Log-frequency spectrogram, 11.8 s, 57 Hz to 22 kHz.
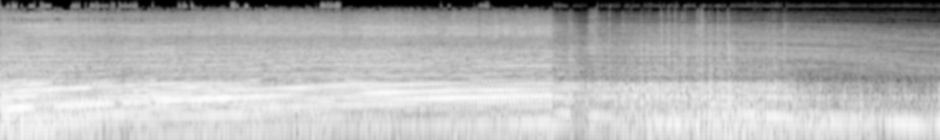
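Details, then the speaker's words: Ford Mustang "Godzilla" 7.3L V8 full-throttle dyno pull during tuning, about 413–416 hp with consistent runs; strong, clean pull climbing steadily then easing off evenly, no misses or knocks; judged a healthy engine. "so i'd have to say this engine's healthy yeah sure because it's consistent"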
